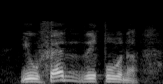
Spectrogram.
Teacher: الراء مشددة مكسورة لابد من بيانها، كلها مرققة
